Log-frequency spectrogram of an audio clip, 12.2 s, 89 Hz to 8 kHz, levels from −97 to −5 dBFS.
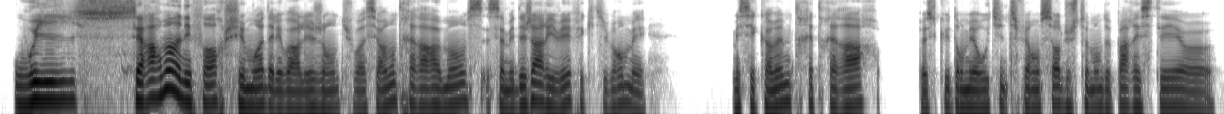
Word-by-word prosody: Oui, 160 Hz, +3 st, +7 dB
c'est 160 Hz, +1 st, +1 dB
rarement 175 Hz, +10 st, +7 dB
un 195 Hz, -8 st, +6 dB
effort 145 Hz, -1 st, +1 dB
chez 135 Hz, -, -1 dB
moi 125 Hz, 0 st, +2 dB
d'aller 120 Hz, -2 st, 0 dB
voir 110 Hz, -1 st, 0 dB
les 110 Hz, +1 st, -2 dB
gens, 115 Hz, 0 st, -3 dB
tu -, -, -17 dB
vois? 115 Hz, -1 st, -5 dB
C'est 115 Hz, -, -6 dB
vraiment 125 Hz, +6 st, 0 dB
très 140 Hz, -, -6 dB
rarement. 130 Hz, +3 st, -1 dB
Ça 125 Hz, -, -7 dB
ça 125 Hz, -, -3 dB
m'est 115 Hz, 0 st, -2 dB
déjà 130 Hz, +5 st, +1 dB
arrivé 125 Hz, -3 st, -1 dB
effectivement, 125 Hz, -1 st, -8 dB
mais 110 Hz, -6 st, -5 dB, 0.8 s
mais 115 Hz, -, -4 dB
c'est 120 Hz, -, -5 dB
quand 115 Hz, -1 st, -2 dB
même 135 Hz, +4 st, 0 dB
très 130 Hz, -2 st, -10 dB
très 125 Hz, +1 st, -7 dB
rare, 125 Hz, +4 st, -1 dB, 0.4 s
parce 110 Hz, -1 st, -6 dB
que, 125 Hz, -, -8 dB
dans 120 Hz, +1 st, -3 dB
mes 115 Hz, 0 st, +1 dB
routines, 115 Hz, +2 st, -4 dB
faire 125 Hz, -2 st, -5 dB
en 115 Hz, -, -2 dB
sorte, 130 Hz, +1 st, -3 dB
justement, 120 Hz, 0 st, -6 dB
de 120 Hz, -1 st, -5 dB
pas 125 Hz, +2 st, -3 dB
rester, 120 Hz, +1 st, -4 dB
heu 110 Hz, -2 st, -5 dB
125 Hz, 215 wpm, -22 LUFS, 115-140 Hz, 0.8 s, Oui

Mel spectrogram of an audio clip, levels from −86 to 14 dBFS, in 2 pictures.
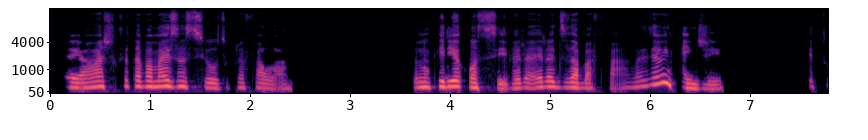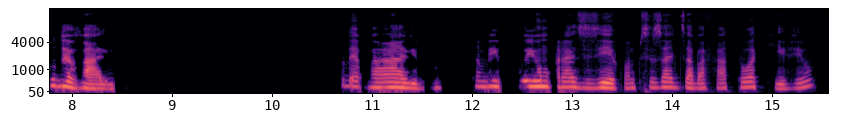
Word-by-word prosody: É, 180 Hz, -2 st, 0 dB
eu 170 Hz, -, 0 dB
acho 205 Hz, -1 st, +1 dB
que -, -, -33 dB
você -, -, -6 dB
estava 210 Hz, -1 st, +2 dB
mais 210 Hz, 0 st, +4 dB
ansioso 175 Hz, -5 st, -2 dB
pra 175 Hz, 0 st, -10 dB
falar. 150 Hz, -3 st, -9 dB, 1.2 s
Você 180 Hz, -, -9 dB
não 185 Hz, -1 st, +2 dB
queria 205 Hz, +2 st, +5 dB
conselho, 175 Hz, -4 st, -2 dB
era 170 Hz, +1 st, -3 dB
era 190 Hz, +4 st, +1 dB
desabafar. 175 Hz, -2 st, -3 dB
Mas 210 Hz, +5 st, -7 dB
eu 300 Hz, +4 st, +4 dB
entendi, 150 Hz, -, 0 dB, 0.8 s
porque 205 Hz, -3 st, -21 dB
tudo 235 Hz, -4 st, +1 dB
é 190 Hz, -, +7 dB
váli 145 Hz, -3 st, +1 dB, 2.3 s
Tudo 230 Hz, -, -11 dB
é 205 Hz, -, -2 dB
válido. 180 Hz, -4 st, +2 dB, 0.5 s
Também 210 Hz, 0 st, -1 dB, 0.2 s
foi 215 Hz, 0 st, +4 dB
um 210 Hz, 0 st, +7 dB
prazer, 175 Hz, -4 st, +1 dB
quando 165 Hz, +1 st, -9 dB
precisar 185 Hz, +2 st, -5 dB
desabafar 165 Hz, -1 st, -6 dB
estou 185 Hz, +1 st, -6 dB
aqui, 185 Hz, -7 st, -6 dB
viu. 170 Hz, -, -9 dB
180 Hz, 145 wpm, -25 LUFS, 160-205 Hz, 2.3 s, é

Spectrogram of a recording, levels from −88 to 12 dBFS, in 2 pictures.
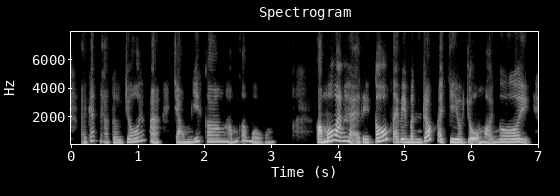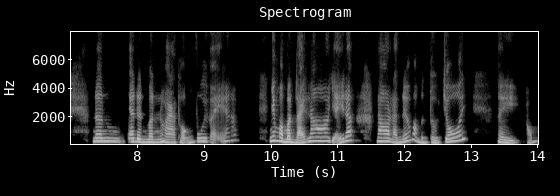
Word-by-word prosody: Rồi 180 Hz, -, -6 dB
cách 300 Hz, -, -5 dB
nào 195 Hz, -, -8 dB
từ 185 Hz, 0 st, -2 dB
chối 235 Hz, +8 st, -2 dB
mà 190 Hz, -3 st, -2 dB, 0.2 s
chồng 190 Hz, -2 st, -3 dB
với 220 Hz, +9 st, -2 dB
con 230 Hz, 0 st, -2 dB
hổng 215 Hz, +1 st, -5 dB
có -, -, -4 dB
buồn? 175 Hz, -1 st, -6 dB, 0.6 s
Còn 210 Hz, +2 st, +7 dB
mối 285 Hz, -, +8 dB
quan 325 Hz, -4 st, +5 dB
hệ 250 Hz, -, +1 dB
thì 200 Hz, -, +1 dB
tốt 310 Hz, -, +5 dB
tại -, -, +1 dB
vì 210 Hz, 0 st, +4 dB
mình 205 Hz, -1 st, 0 dB
rất -, -, +4 dB
là 225 Hz, -, +2 dB
chiều 200 Hz, -2 st, +5 dB
chuộng 185 Hz, -, +3 dB
mọi 180 Hz, -3 st, -2 dB
người, 215 Hz, +1 st, 0 dB, 0.4 s
nên 250 Hz, 0 st, +1 dB, 0.3 s
gia 245 Hz, 0 st, +1 dB
đình 220 Hz, -4 st, +1 dB
mình 200 Hz, -1 st, 0 dB
hòa 195 Hz, -4 st, 0 dB
thuận 190 Hz, -, -3 dB
vui 250 Hz, 0 st, -1 dB
vẻ 230 Hz, +6 st, -7 dB
lắm. 340 Hz, +2 st, -12 dB, 0.5 s
Nhưng 305 Hz, +1 st, +4 dB
mà 260 Hz, -, +6 dB
mình 210 Hz, -2 st, +4 dB
lại 175 Hz, +1 st, +3 dB
lo 280 Hz, +1 st, 0 dB
vậy 245 Hz, -, -1 dB
đó, 315 Hz, +2 st, +2 dB, 0.3 s
lo 260 Hz, -1 st, +1 dB
là 185 Hz, -6 st, -3 dB
nếu 225 Hz, -, -2 dB
mà -, -, -2 dB
mình 175 Hz, -2 st, -4 dB
từ 175 Hz, -2 st, -2 dB
chối 265 Hz, -, 0 dB, 0.5 s
thì 175 Hz, -6 st, -2 dB
hổng 195 Hz, +9 st, -8 dB
215 Hz, 225 wpm, -20 LUFS, 190-255 Hz, 0.6 s, mối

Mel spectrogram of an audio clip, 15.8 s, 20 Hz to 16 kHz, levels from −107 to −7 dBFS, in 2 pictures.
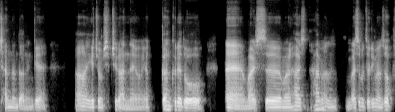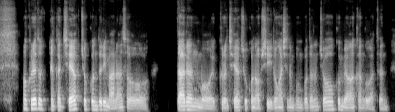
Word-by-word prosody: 찾는다는 90 Hz, -8 st, -3 dB
게 80 Hz, -4 st, -2 dB, 0.6 s
아 115 Hz, -1 st, 0 dB
이게 100 Hz, 0 st, +1 dB
좀 95 Hz, -2 st, -1 dB
쉽지가 -, -, 0 dB
않네요. 70 Hz, -2 st, -4 dB
약간 120 Hz, -2 st, -2 dB
그래도 90 Hz, -7 st, +3 dB, 0.4 s
예 80 Hz, -6 st, +6 dB
말씀을 95 Hz, +5 st, +2 dB
하시 115 Hz, -1 st, -1 dB
하면은 105 Hz, -6 st, -3 dB, 0.2 s
말씀을 110 Hz, +4 st, -3 dB
드리면서 105 Hz, +3 st, -1 dB, 0.5 s
어 145 Hz, -, 0 dB
그래도 145 Hz, -1 st, +5 dB
약간 110 Hz, 0 st, 0 dB
제약 125 Hz, +8 st, +5 dB
조건들이 125 Hz, -2 st, +1 dB
많아서 85 Hz, -5 st, -2 dB, 0.5 s
다른 115 Hz, -2 st, +5 dB
뭐 80 Hz, -4 st, -2 dB
그런 -, -, -2 dB
제약 100 Hz, +1 st, 0 dB
조건 100 Hz, -2 st, -3 dB
없이 80 Hz, +2 st, -1 dB
이동하시는 95 Hz, +2 st, -3 dB
분보다는 95 Hz, +4 st, -5 dB
조금 125 Hz, +2 st, -1 dB
명확한 90 Hz, -1 st, -2 dB
것 -, -, -3 dB
같은 70 Hz, -2 st, -8 dB
95 Hz, 300 characters per minute, -23 LUFS, 85-115 Hz, 0.6 s, 예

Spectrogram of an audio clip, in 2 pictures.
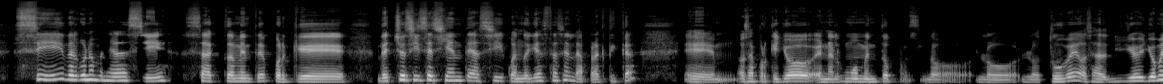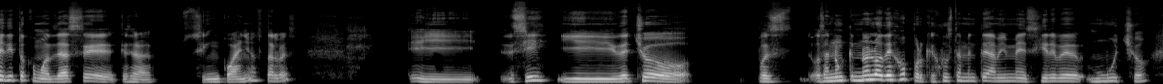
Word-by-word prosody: Sí, 230 Hz, -, +2 dB
de 220 Hz, -, +2 dB
alguna 215 Hz, +1 st, +5 dB
manera 180 Hz, -3 st, +1 dB
sí, 170 Hz, -1 st, +1 dB, 0.2 s
exactamente, 145 Hz, 0 st, 0 dB
porque, 125 Hz, -4 st, +4 dB, 0.3 s
de 155 Hz, +2 st, +3 dB
hecho, 210 Hz, +6 st, +4 dB
sí 205 Hz, -1 st, +1 dB
se 205 Hz, +1 st, +5 dB
siente 185 Hz, -3 st, +1 dB
así 160 Hz, +1 st, -3 dB
cuando 140 Hz, -2 st, -1 dB
ya 155 Hz, +4 st, 0 dB
estás 175 Hz, +3 st, -5 dB
en 200 Hz, -2 st, -1 dB
la -, -, -4 dB
práctica. -, -, -4 dB, 0.5 s
Eh, 120 Hz, -3 st, 0 dB, 0.2 s
o 135 Hz, -, -4 dB
sea, 135 Hz, -1 st, -1 dB
porque 130 Hz, -1 st, -4 dB
yo 140 Hz, +2 st, +5 dB
en 125 Hz, -, 0 dB
algún 125 Hz, +3 st, -4 dB
momento, 130 Hz, +1 st, -1 dB
pues, -, -, -16 dB
lo, -, -, -9 dB
lo, 110 Hz, -2 st, -6 dB
lo 115 Hz, -2 st, -9 dB
tuve, 135 Hz, +10 st, 0 dB
o 135 Hz, -, 0 dB
sea, 125 Hz, -3 st, -2 dB
yo 150 Hz, +5 st, 0 dB
yo 175 Hz, +2 st, +3 dB
medito 200 Hz, -2 st, +2 dB
como 135 Hz, -8 st, -2 dB
de 130 Hz, +2 st, +2 dB
hace, 135 Hz, -5 st, 0 dB
¿qué 120 Hz, -, -8 dB
será? 115 Hz, -3 st, -4 dB, 0.2 s
5 120 Hz, +1 st, -4 dB
años, 140 Hz, +10 st, -4 dB
tal 145 Hz, -1 st, -3 dB
vez. -, -, -8 dB, 1.1 s
Y 115 Hz, -5 st, -5 dB, 0.3 s
sí, 185 Hz, +7 st, -1 dB
y, 130 Hz, -, +2 dB
de 140 Hz, +3 st, +3 dB
hecho, 145 Hz, -3 st, +2 dB, 0.6 s
pues, 130 Hz, -2 st, -4 dB, 0.2 s
o 145 Hz, -, -3 dB
sea, 155 Hz, +1 st, 0 dB
nunca 180 Hz, +3 st, +1 dB
no 205 Hz, +3 st, +5 dB
lo 220 Hz, -1 st, +7 dB
dejo 210 Hz, +3 st, +4 dB
porque 145 Hz, -4 st, -4 dB
justamente 165 Hz, +2 st, -4 dB
a 155 Hz, -, 0 dB
mí 150 Hz, -, -4 dB
me 150 Hz, -2 st, -3 dB
sirve 150 Hz, +2 st, -1 dB
mucho, 145 Hz, +3 st, -6 dB
145 Hz, 170 wpm, -23 LUFS, 130-175 Hz, 1.1 s, lo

